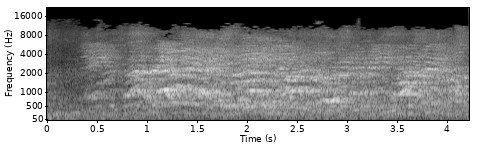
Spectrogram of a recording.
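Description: A large crowd of schoolchildren talking and calling out all at once in a gymnasium, swelling about a second in.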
